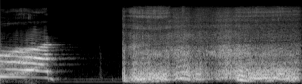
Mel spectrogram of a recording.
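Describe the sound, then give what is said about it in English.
A voice imitates a loud fart: a long, rough, noisy blast that holds steady for almost two seconds. It comes after a brief voiced sound and a short silence. “I let out the loudest, my biggest fucking fart that I've ever done in my life.”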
